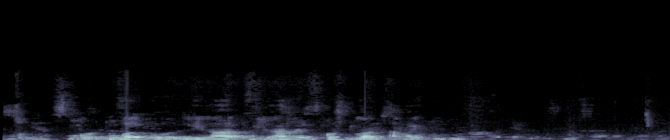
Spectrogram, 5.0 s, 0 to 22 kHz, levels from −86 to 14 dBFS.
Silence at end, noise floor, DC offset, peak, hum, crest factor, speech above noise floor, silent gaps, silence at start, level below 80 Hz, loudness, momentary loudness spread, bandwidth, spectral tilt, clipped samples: 0.5 s; -48 dBFS; under 0.1%; -2 dBFS; none; 18 dB; 30 dB; none; 0.05 s; -54 dBFS; -18 LUFS; 17 LU; 6.6 kHz; -10.5 dB/octave; under 0.1%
